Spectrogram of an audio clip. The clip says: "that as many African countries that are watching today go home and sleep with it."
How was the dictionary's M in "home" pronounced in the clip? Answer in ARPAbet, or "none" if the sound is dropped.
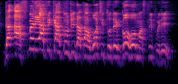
M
